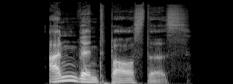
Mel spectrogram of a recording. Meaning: strong/mixed nominative/accusative neuter singular superlative degree of anwendbar
- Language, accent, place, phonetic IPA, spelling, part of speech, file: German, Germany, Berlin, [ˈanvɛntbaːɐ̯stəs], anwendbarstes, adjective, De-anwendbarstes.ogg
